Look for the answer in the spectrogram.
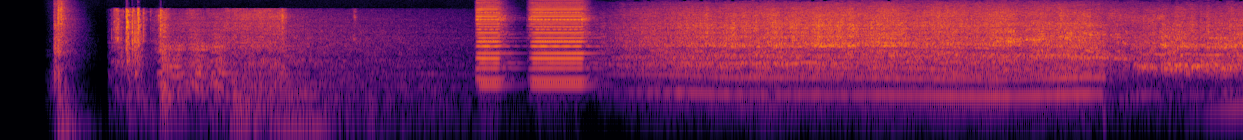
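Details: Forge blower fan gives sharp, high screeching chirps, then a whirring that slowly drops in pitch; the unit was likely dropped and a bent flange rubbed, fixed by peening it down.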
